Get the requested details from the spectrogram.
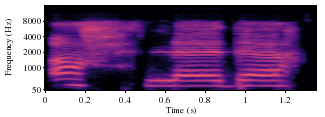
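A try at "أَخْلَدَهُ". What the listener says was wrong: akhlada kotor ya. Pilek dulu atau ngorok dulu tidur dulu ya. Akhlada kotor ya, jangan ahlada. Kalau itu ha. Kotor.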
